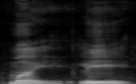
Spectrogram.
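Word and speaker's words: 美丽: ครับ นัก เรียน เรา ซื้อ อ่าน ได้ ว่า เหมยลี่ เหม่ย รี่ ใหม่ รีบ แปล ว่า สวย งาม หรือ ว่า สวย เหมย หลี่ ลี่ เจียง ซิง เจีย จิ้ง บ้าน เกิด เหมยลี่ เหมยลี่ แปล ว่า สวย อ่ะ ต่อ ไป หมู่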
